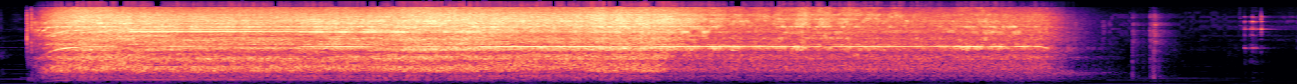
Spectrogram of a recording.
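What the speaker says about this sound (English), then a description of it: "Blow dryer." A handheld blow dryer roars with a steady, loud, full-bodied whoosh for about ten seconds, then shuts off, leaving a few faint clicks and taps.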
